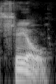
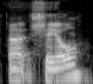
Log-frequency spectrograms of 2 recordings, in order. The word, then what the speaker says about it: Sheol: everybody else listening, look into the idea of Sheol, because that was kind of like the more ancient Jews' view of the afterlife. What's it called again? Sheol.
